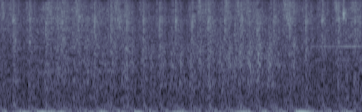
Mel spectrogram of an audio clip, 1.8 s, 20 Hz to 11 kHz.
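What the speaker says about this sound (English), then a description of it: "I only have my 20mm cannons" Rapid 20mm cannon fire from an A-1H Skyraider in the War Thunder video game: a continuous stream of fast, closely spaced shots with a rattling rhythm, moderately loud and steady, with no voices.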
